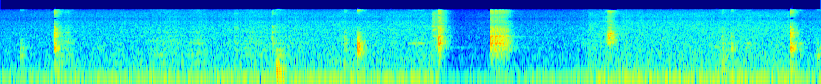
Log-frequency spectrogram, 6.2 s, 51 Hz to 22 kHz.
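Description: A string of separate clicks and knocks, the loudest a little past halfway, from the feed lever and depth stop of a Scheppach DP40 bench drill press being worked by hand.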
